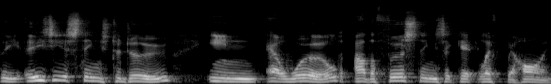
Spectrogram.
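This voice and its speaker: A man with an Australian accent speaks at a very slow pace and a fairly high pitch, with ordinary pitch variation. His tone is dark and mellow, and the background is quiet. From Australia, Melbourne (West Essendon). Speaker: real estate agent. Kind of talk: interview.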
